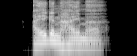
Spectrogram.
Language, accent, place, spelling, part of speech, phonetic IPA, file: German, Germany, Berlin, Eigenheime, noun, [ˈaɪ̯ɡn̩ˌhaɪ̯mə], De-Eigenheime.ogg
- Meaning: nominative/accusative/genitive plural of Eigenheim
